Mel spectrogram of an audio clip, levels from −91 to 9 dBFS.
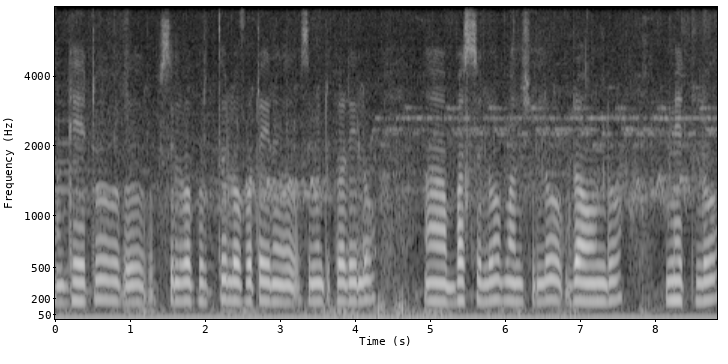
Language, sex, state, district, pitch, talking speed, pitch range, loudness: Telugu, female, Andhra Pradesh, Anantapur, 180 Hz, 55 wpm, 175-185 Hz, -19 LUFS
